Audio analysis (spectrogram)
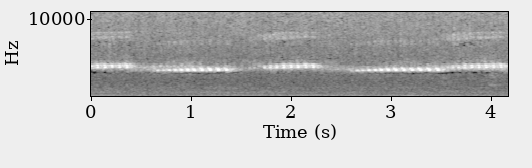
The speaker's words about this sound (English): Can you insert crickets here? Please, please do.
